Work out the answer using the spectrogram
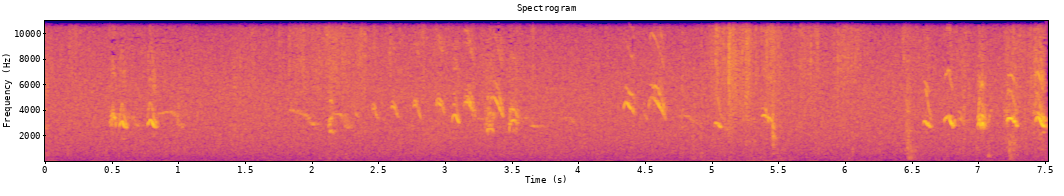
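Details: Chorus of shrill falling peeps from Swedish Flower Hen chicks aged five weeks, alongside an equally old Silkie chick, hatched 26 February 2022; calls come in loose runs, louder toward the end.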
